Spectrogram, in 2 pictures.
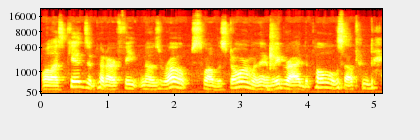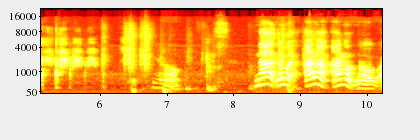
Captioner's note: laughs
